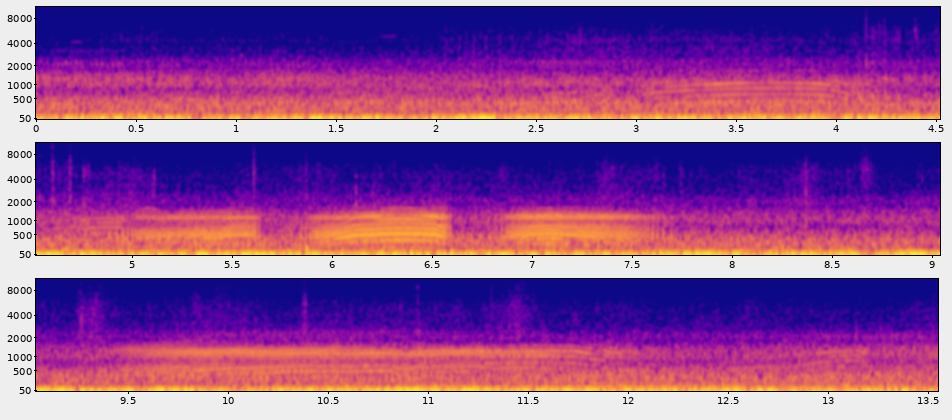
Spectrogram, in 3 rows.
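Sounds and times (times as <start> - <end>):
steady heavy low-pitched background roar: 0.0 - 13.5
Atlantic puffin Fratercula arctica groaning calls: 2.8 - 7.9, 9.2 - 12.1.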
